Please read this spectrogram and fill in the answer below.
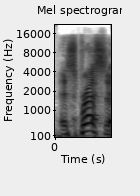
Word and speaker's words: espresso: Like Espresso.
